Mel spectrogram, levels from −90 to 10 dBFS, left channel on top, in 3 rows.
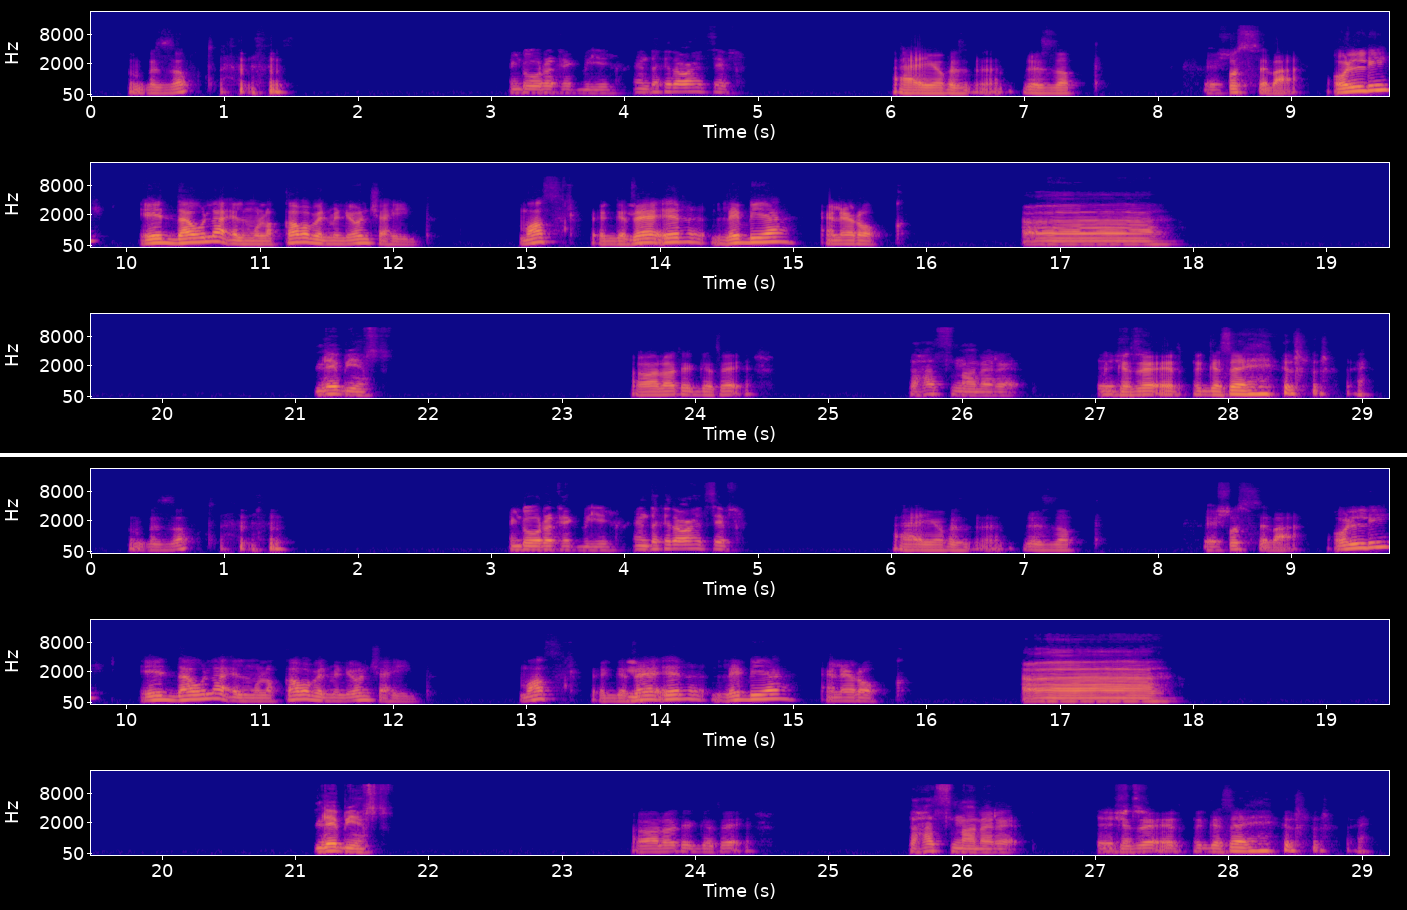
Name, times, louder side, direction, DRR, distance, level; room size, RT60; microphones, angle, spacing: voice 1, 0.3-0.7 1.2-1.4 6.0-7.3 8.5-9.0 9.3-9.8 10.1-12.2 12.9-13.2 13.5-15.6 23.5-24.3 27.0-29.0, left 4 dB, 85° left, 0.5 m, -29 dB
voice 2, 3.1-4.9 8.3-8.5 13.7-13.9 16.7-17.9 21.1-21.6 25.6-26.4 27.0-27.4, right 3 dB, 65° right, 0.5 m, -31 dB
2.3 x 2.0 x 3.4 m
head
